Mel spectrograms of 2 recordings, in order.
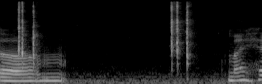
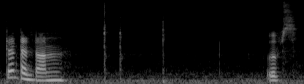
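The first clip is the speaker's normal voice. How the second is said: normal talking voice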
